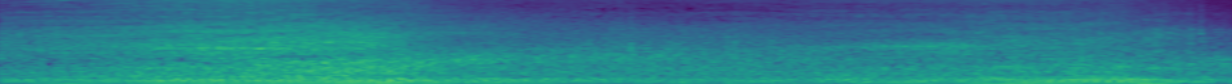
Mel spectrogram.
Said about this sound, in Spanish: Y aquí estoy, en Les Somme, Ile-de-France. Uy, dos carros al tiempo, dos coches, simultáneamente en la misma calle.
